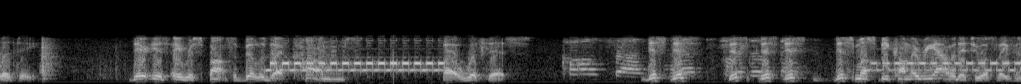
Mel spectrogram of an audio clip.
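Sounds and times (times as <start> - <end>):
speech: 1.3 - 3.8, 4.4 - 5.2, 6.4 - 10.2
phone ringtone from a small speaker: 2.6 - 4.6, 8.6 - 10.2.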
